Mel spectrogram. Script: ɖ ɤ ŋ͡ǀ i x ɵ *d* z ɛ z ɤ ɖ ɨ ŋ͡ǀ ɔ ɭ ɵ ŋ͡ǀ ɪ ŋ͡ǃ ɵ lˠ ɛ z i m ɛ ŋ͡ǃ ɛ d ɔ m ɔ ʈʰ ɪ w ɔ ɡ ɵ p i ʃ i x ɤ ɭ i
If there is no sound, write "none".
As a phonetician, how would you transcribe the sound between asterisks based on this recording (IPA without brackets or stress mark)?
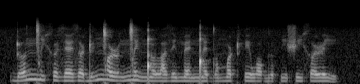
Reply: none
